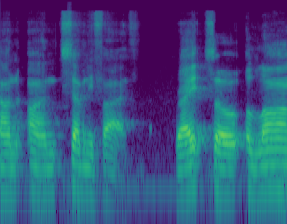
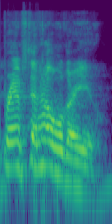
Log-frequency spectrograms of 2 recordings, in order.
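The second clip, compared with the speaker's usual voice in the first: higher, louder barked question; sudden loud question; 8 semitones higher, 6 dB louder than usual. Retold or imitated. Instructor challenging a lagging recruit, loud. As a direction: snap the question out at him.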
